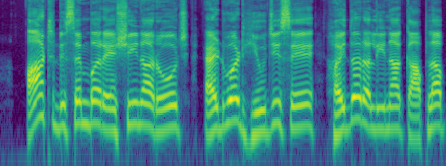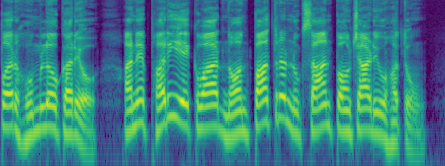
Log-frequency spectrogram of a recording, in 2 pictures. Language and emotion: Gujarati, neutral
